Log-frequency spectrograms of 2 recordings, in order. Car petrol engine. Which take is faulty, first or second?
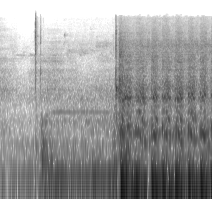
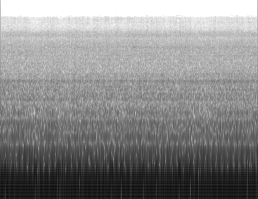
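second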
